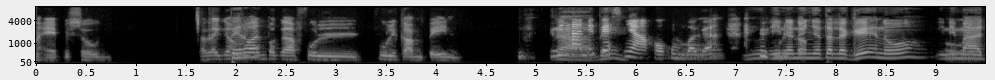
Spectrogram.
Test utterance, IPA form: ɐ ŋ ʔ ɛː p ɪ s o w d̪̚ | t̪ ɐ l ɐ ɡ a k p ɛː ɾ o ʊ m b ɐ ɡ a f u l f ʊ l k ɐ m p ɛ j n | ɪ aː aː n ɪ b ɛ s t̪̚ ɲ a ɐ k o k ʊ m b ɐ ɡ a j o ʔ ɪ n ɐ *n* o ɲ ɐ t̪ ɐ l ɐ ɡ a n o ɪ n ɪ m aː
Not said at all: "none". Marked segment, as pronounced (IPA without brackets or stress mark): n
